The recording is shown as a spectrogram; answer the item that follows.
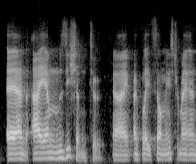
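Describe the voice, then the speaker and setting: A man's fairly low-pitched voice at a fairly slow pace, with a Brazilian Portuguese accent. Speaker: event host. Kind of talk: video interview. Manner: halting, many fillers and repeats.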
